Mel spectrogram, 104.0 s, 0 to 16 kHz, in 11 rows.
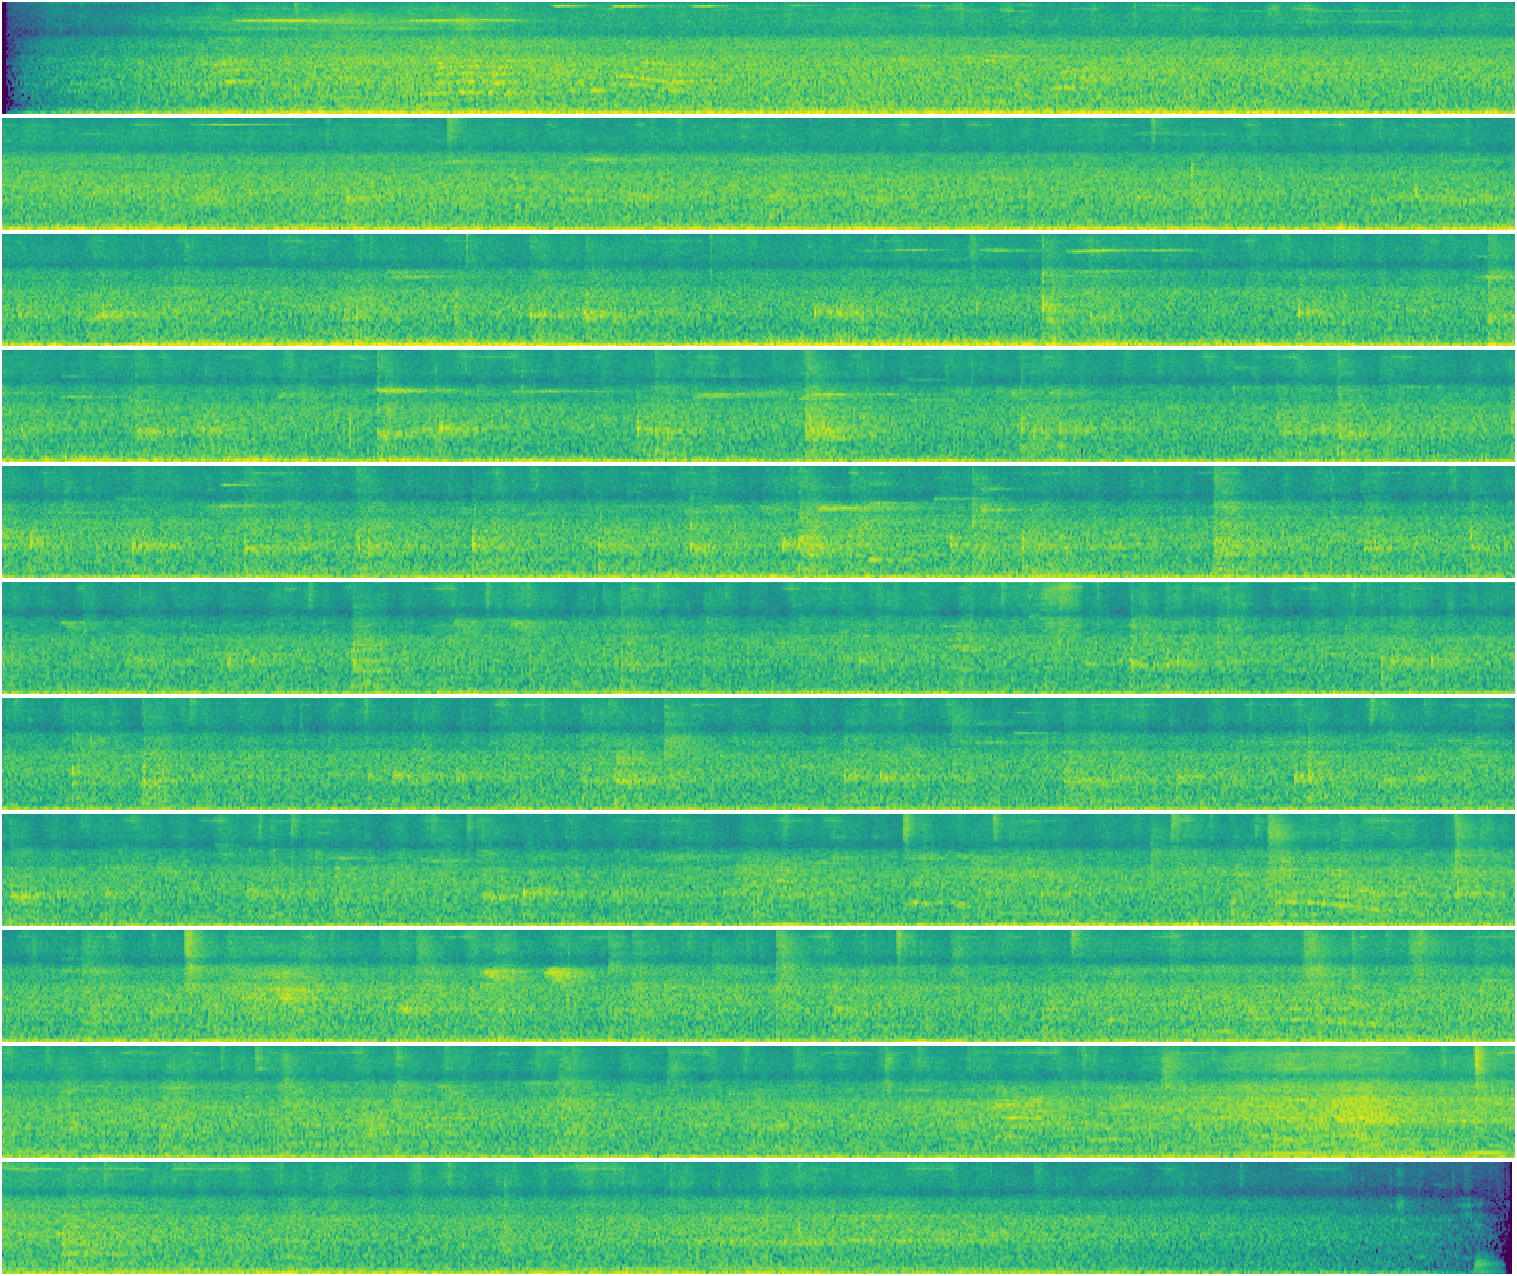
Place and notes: Xinxing Market, Zhongshan District - Abandoned market
walking in the Abandoned market, Next to the school, Tennis Sound, Binaural recordings, Zoom H4n+ Soundman OKM II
